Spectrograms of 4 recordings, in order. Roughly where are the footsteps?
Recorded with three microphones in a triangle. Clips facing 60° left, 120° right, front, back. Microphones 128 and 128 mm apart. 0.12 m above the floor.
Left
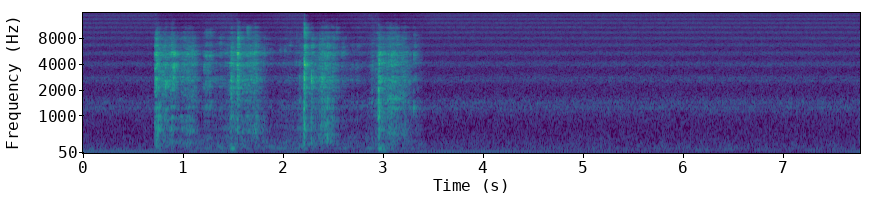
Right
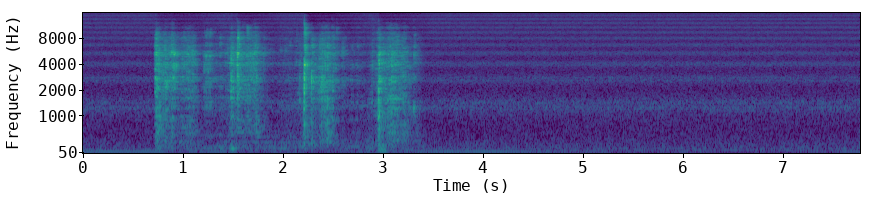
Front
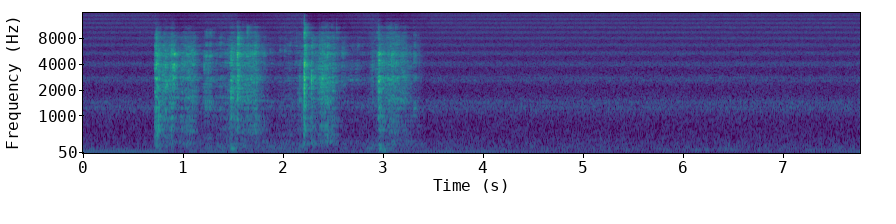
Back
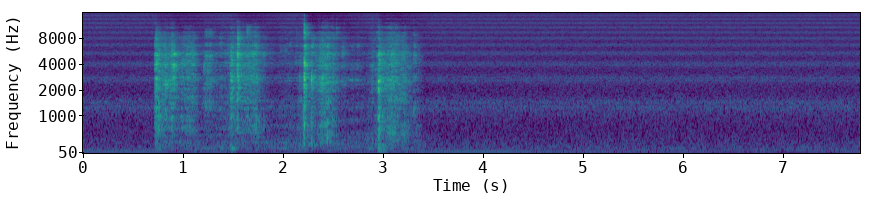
Left.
